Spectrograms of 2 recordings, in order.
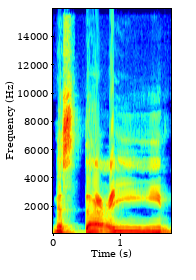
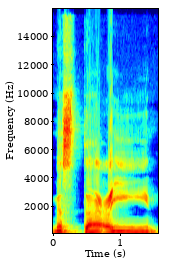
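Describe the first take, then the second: No difference in how they are said.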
